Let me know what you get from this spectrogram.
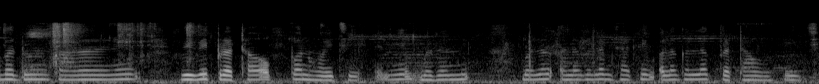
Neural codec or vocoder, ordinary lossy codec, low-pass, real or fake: none; none; 7.2 kHz; real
